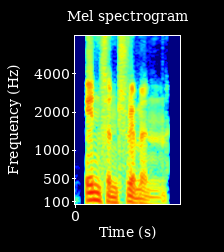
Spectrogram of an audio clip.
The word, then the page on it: infantryman: British English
